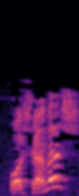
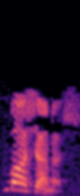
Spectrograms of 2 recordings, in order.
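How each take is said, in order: First: It is said with a questioning tune. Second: It is said with a statement tune. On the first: It asks something. "The question and the answer are the exact same words" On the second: It answers the question. "The only difference is how you inflect it"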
